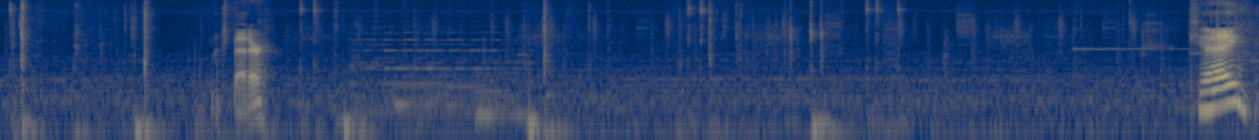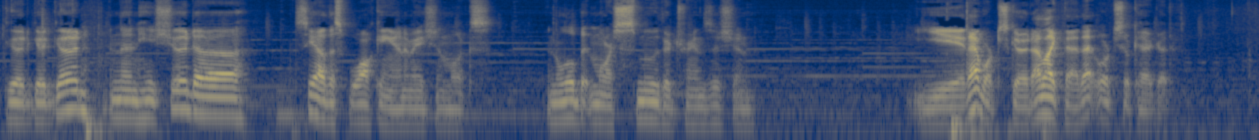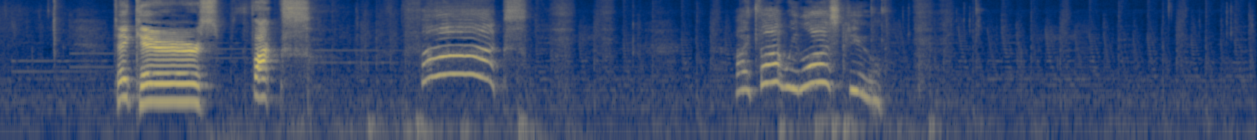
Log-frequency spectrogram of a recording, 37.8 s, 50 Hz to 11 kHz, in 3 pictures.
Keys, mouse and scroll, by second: 1.2 KP_0, 3.0 click, 3.3 space, 5.2 space, 6.8-8.0 right drag, 8.0 g, 8.9-12.7 drag, 13.1 click, 13.4 space, 32.7 right click, 33.5 ctrl+Tab, 34.0 right click, 34.9-37.7 drag.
